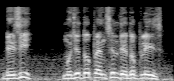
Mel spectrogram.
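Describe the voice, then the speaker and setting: An actor playing a bossy young college student in an audio horror story, speaking in an instructive, insistent way. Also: male voice, fairly high pitch, normal speed, a little mellow, natural voice. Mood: commanding. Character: young male college student, bossy, serious about spirit games.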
